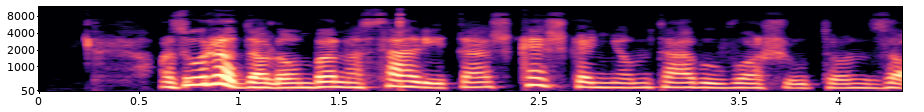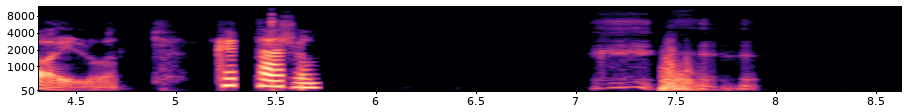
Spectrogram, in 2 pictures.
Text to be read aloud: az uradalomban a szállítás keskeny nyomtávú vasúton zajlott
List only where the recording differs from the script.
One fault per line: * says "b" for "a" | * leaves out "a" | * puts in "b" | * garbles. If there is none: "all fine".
* garbles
